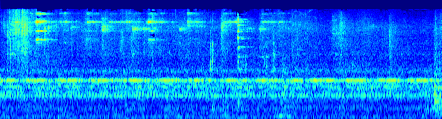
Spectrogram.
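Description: Steady room noise with a constant thin high hum and no distinct event.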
